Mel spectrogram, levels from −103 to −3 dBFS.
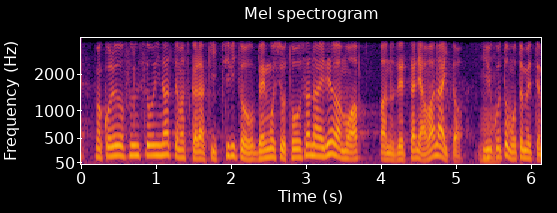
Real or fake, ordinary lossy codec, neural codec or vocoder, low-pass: real; none; none; 3.6 kHz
